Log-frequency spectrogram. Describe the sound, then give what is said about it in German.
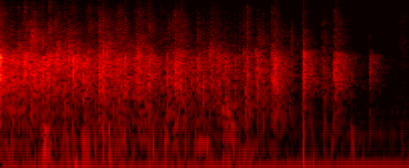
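A crowd applauds steadily to welcome a speaker as he comes on, a dense wash of many hands clapping at an even level, with a few sharper claps standing out near the end as it begins to thin. “And so why don't you give him a great big welcome as he comes also warum, to äh, klatsche nicht einfach mal und heiße ihn richtig willkommen hier?”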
